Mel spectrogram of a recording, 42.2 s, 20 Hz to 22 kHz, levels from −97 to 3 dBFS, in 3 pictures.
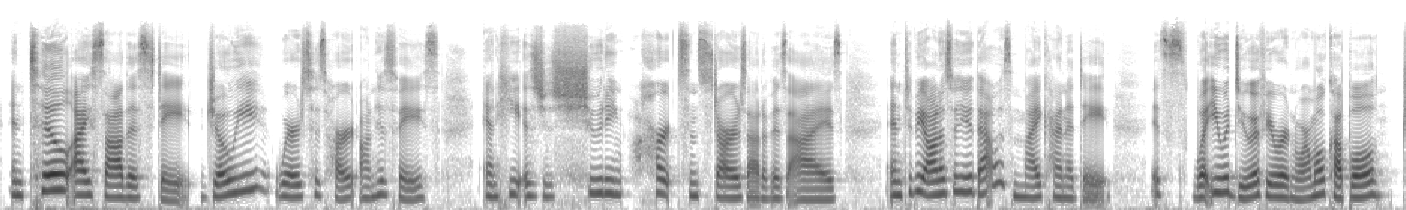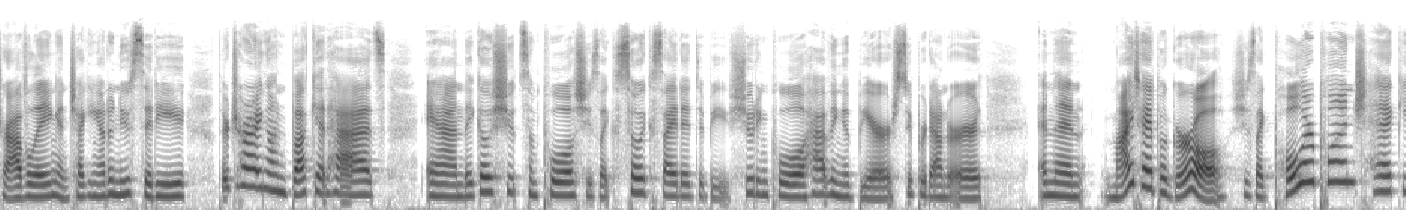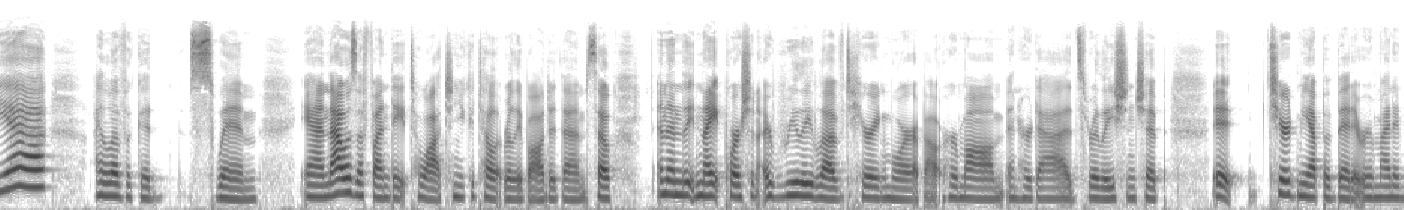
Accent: American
